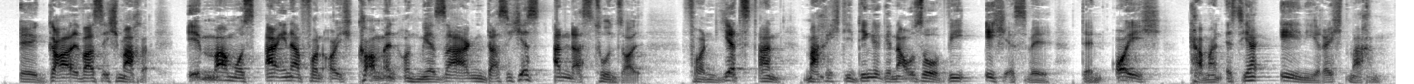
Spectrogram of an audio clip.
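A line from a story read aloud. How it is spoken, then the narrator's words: Furious old man bellowing. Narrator (German): Da platzte dem Opa aber endgültig der Kragen und er fing selbst an zu brüllen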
